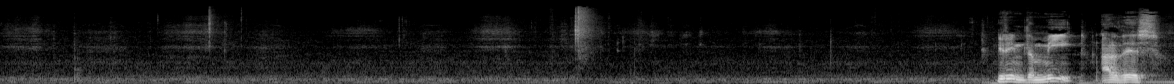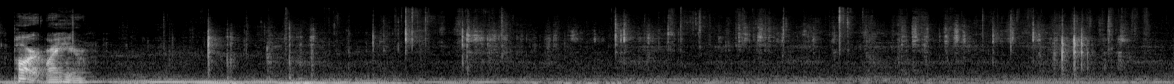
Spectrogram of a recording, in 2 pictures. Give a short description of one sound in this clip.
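Shrimp shells crackle and snap as fingers peel them.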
